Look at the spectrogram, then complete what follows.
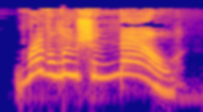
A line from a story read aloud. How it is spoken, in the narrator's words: Someone yelled in the darkness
